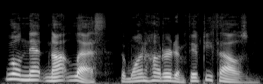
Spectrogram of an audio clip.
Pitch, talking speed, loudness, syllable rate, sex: 150 Hz, 230 wpm, -16 LUFS, 5.8 syllables/s, male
